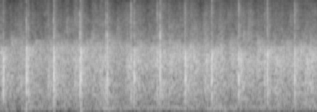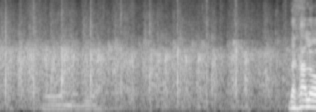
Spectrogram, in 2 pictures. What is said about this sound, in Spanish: Un aplauso, por favor. Gracias.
